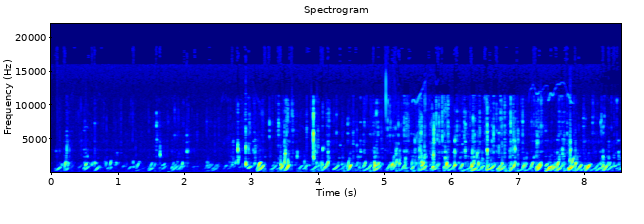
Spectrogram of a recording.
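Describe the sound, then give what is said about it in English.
Steady bubbling and gurgling of water in a two-person hot tub atop the Butterfield Park Water Tower, a dense churn of small rising bubbles that grows louder and busier over several seconds, with a low hum underneath and no voices. “And now, podcasting from a two-person hot tub high atop the Butterfield Park Water Tower”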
